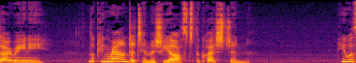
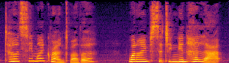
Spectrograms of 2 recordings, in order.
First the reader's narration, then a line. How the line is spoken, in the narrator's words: exclaimed the princess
